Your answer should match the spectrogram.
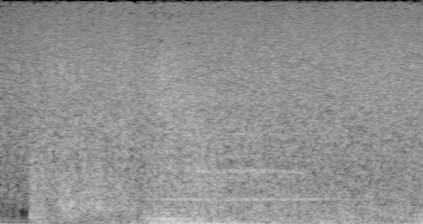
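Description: Thunderstorm: rain comes in suddenly just after the start, and a low rumble of thunder swells up about a second and a half in, then eases.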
